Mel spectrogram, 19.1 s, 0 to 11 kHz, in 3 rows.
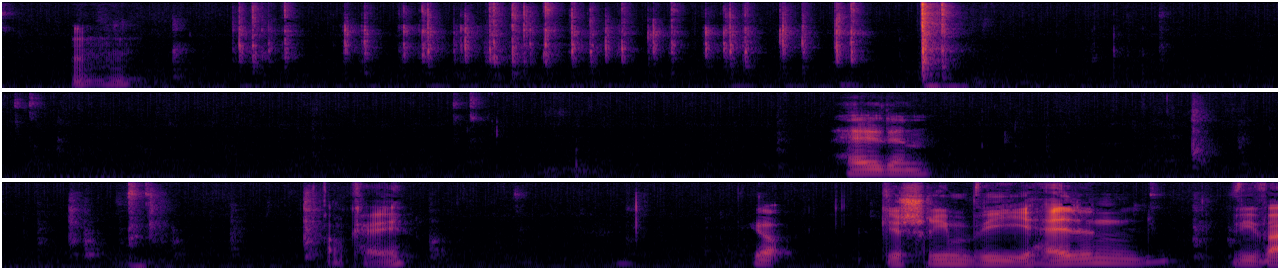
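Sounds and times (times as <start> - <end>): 
typing on a computer keyboard to run an online search: 1.1 - 4.9, 12.4 - 13.7
speech: 10.6 - 11.1, 14.6 - 14.9, 16.5 - 19.1.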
